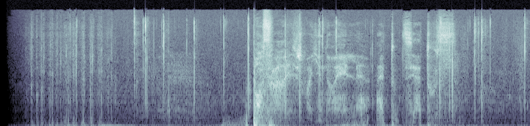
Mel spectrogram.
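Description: Fingers tap and click close to a microphone.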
